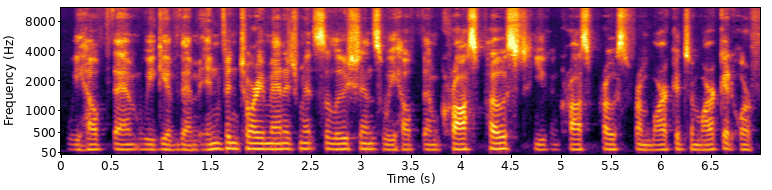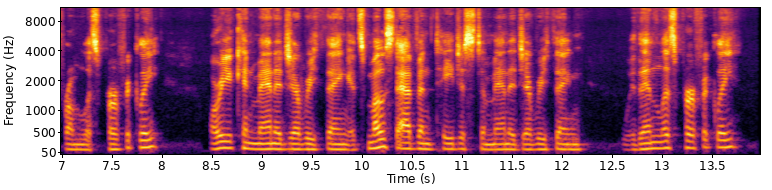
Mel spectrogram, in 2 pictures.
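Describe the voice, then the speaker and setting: A man with an American accent has a plain, everyday voice at medium pitch, speaking at a moderate pace with fairly even intonation. The recording is very clean with a silent background and a dry, close sound with no echo. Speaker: e-commerce content director. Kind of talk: interview.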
